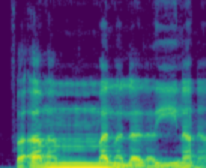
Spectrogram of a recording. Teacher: میم مشدد بے غنہ ضروری ہے، حمزہ کو تحقیق کے ساتھ ادا کرنا ہے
